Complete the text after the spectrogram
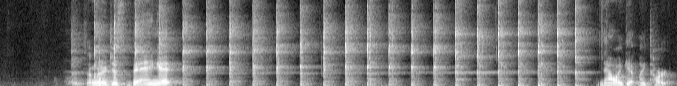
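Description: A wire whisk clatters quickly against a metal bowl.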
